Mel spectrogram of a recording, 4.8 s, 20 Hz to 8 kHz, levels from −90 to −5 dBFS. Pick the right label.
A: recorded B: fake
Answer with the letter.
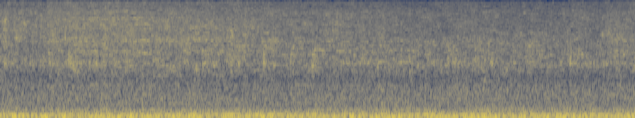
A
